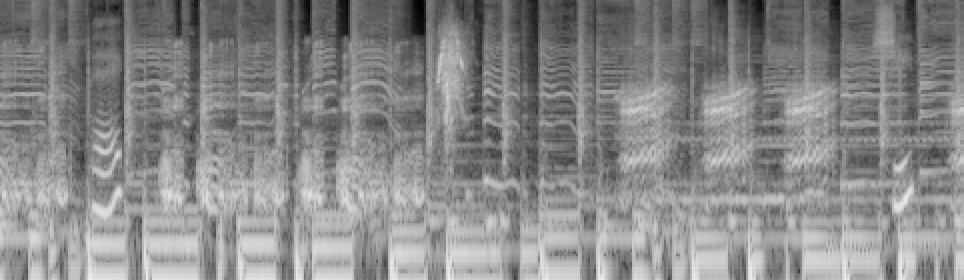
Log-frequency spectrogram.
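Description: A cartoon sheep bleats several times over a busy, upbeat music track, each wavering call loud and near.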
